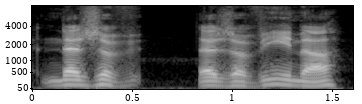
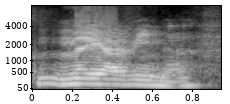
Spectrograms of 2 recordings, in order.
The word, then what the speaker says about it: Nejavina: the creator of the upcom of the upcoming negev ajavina sorry if i mispronounced that that um a mix of 5e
